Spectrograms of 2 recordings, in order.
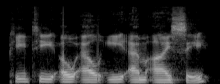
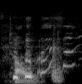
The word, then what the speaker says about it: Ptolemaic: that when I Googled, because I said Ptolemaic, Ptolemic, everything I'm seeing on Google is Ptolemaic, and so I will accept your pronunciation, Ptolemaic.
